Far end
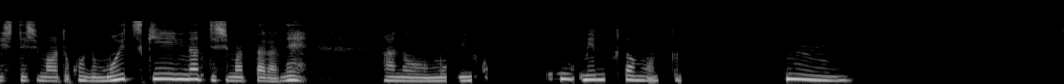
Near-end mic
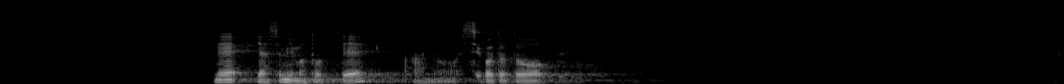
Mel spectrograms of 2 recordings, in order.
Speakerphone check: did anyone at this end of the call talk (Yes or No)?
Yes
